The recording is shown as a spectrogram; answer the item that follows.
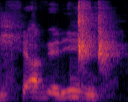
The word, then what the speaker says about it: Chiaverini: É raro pronunciarem corretamente. Chiaverini.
